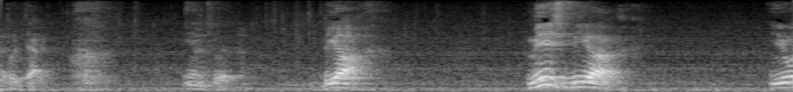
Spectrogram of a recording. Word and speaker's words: Mizbeach: The word for altar is, and I hope I do it justice, Mizbeach. That's how they pronounce it. Mizbeach. M-I-Z-B-E-A-C-H.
